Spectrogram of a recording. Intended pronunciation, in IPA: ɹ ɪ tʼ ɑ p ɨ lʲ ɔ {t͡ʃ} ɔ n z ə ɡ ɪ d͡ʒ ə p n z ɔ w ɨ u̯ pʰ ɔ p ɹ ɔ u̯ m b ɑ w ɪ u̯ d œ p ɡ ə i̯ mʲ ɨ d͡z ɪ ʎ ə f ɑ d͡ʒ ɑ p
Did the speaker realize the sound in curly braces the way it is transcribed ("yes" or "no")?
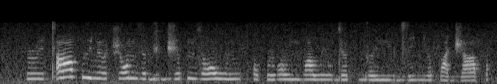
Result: yes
